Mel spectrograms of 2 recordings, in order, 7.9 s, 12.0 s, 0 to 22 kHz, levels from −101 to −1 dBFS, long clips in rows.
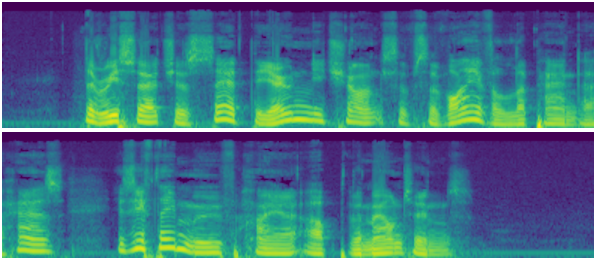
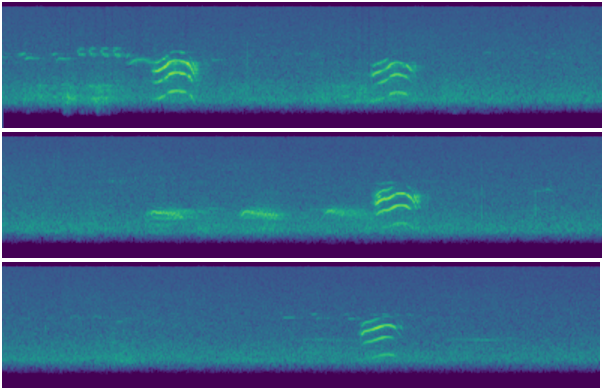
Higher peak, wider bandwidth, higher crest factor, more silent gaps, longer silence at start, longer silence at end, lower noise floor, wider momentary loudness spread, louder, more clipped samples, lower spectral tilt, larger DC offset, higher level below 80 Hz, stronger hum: first, 0 dBFS vs -10 dBFS; second, 17 kHz vs 19 kHz; second, 16 dB vs 22 dB; neither; first, 0.55 s vs 0 s; first, 0.9 s vs 0 s; about the same, -50 dBFS vs -49 dBFS; second, 8 LU vs 24 LU; first, -16 LUFS vs -26 LUFS; neither; first, -6.5 dB/octave vs 9.5 dB/octave; neither; first, -32 dBFS vs under -90 dBFS; neither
